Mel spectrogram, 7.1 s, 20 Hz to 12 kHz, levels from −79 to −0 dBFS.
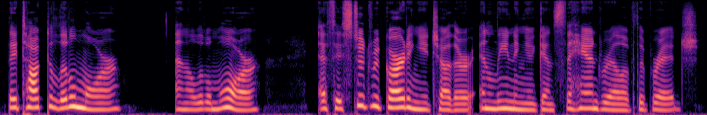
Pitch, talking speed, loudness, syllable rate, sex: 210 Hz, 205 wpm, -18 LUFS, 5.8 syllables/s, female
